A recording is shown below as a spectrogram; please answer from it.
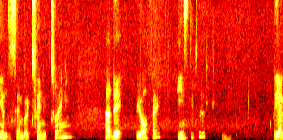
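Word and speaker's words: Ioffe: Victoria got her PhD very recently in December 2020 at the IOFE Institute. Did I pronounce correct? IOFE?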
